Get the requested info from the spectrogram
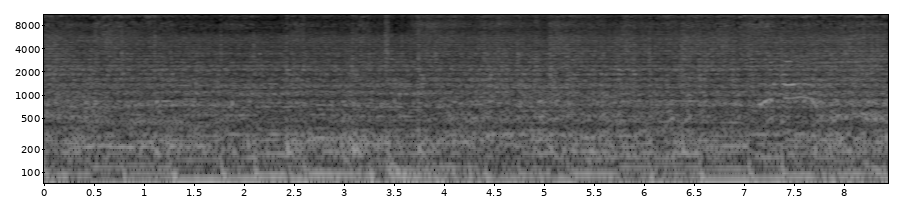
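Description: Closing sound design of a music video after the song ends: a heavy, steady low rumble under a dense wash of noise.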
